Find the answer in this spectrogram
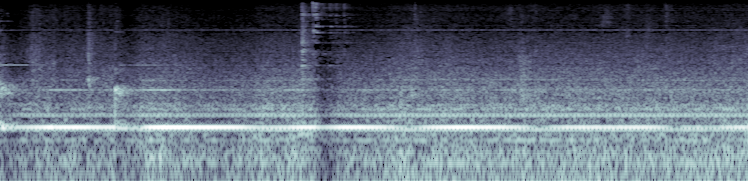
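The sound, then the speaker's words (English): A steady low electronic tone hums continuously, its loudness slowly swelling and fading in a regular wobble as two nearly matched pitches beat against each other. No one speaks. “I can produce two waves that should differ by a slight amount in frequency. Now I want to do them simultaneously.”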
